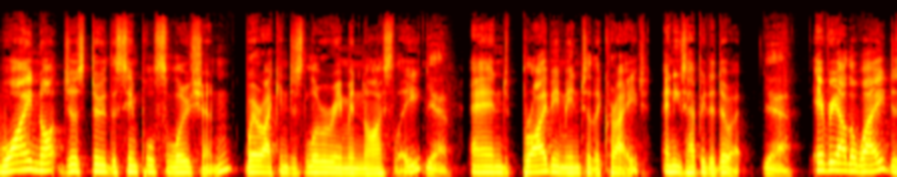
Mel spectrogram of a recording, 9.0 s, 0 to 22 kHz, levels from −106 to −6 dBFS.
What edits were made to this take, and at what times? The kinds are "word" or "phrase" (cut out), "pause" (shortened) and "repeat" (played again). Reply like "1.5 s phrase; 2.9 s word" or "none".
none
